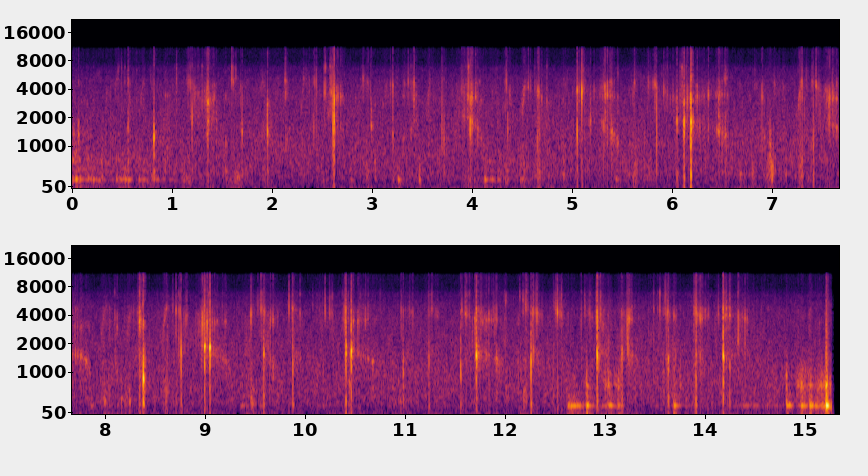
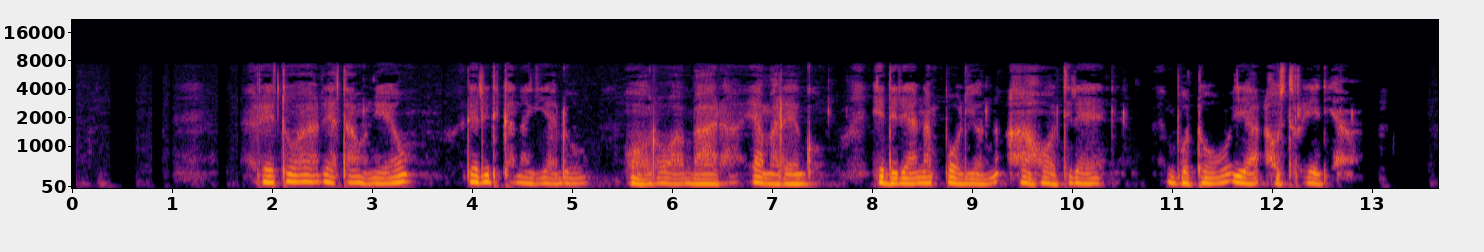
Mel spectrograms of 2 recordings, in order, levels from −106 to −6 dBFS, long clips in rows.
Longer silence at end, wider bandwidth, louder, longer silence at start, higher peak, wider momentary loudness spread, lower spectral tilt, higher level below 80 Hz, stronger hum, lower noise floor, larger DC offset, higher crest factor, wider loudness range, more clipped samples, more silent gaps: second, 0.1 s vs 0.85 s; first, 11.5 kHz vs 7.6 kHz; about the same, -34 LUFS vs -35 LUFS; second, 0 s vs 1.75 s; first, -4 dBFS vs -16 dBFS; first, 20 LU vs 11 LU; second, -3.5 dB/octave vs -7 dB/octave; about the same, -64 dBFS vs -64 dBFS; neither; second, -51 dBFS vs -65 dBFS; neither; first, 32 dB vs 20 dB; first, 7 LU vs 2 LU; neither; second, none vs 10.73-10.79 s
